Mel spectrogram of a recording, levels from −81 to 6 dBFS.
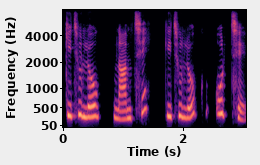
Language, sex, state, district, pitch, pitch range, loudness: Bengali, female, West Bengal, Dakshin Dinajpur, 280 Hz, 250-350 Hz, -18 LUFS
